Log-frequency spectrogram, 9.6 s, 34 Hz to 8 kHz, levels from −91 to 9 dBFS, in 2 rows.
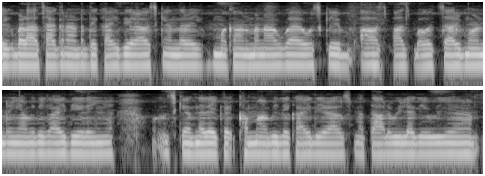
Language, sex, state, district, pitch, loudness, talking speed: Hindi, male, Chhattisgarh, Kabirdham, 130 Hz, -18 LUFS, 255 wpm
